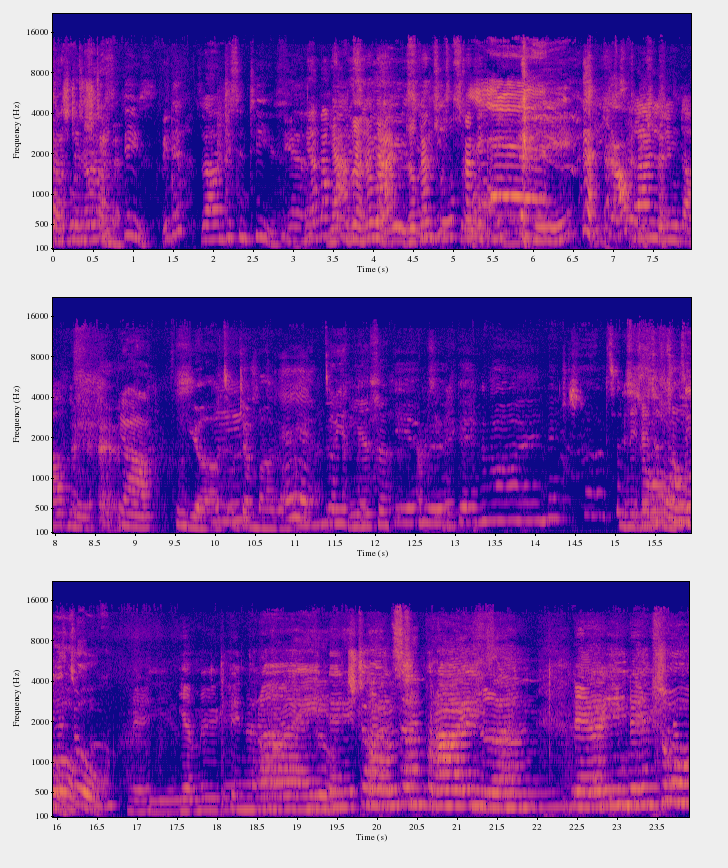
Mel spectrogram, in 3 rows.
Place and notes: berchum, alter hohlweg, the westfalia song
family choir of the westfalia song on grand ma's 85's birthday
soundmap nrw: social ambiences/ listen to the people in & outdoor topographic field recordings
